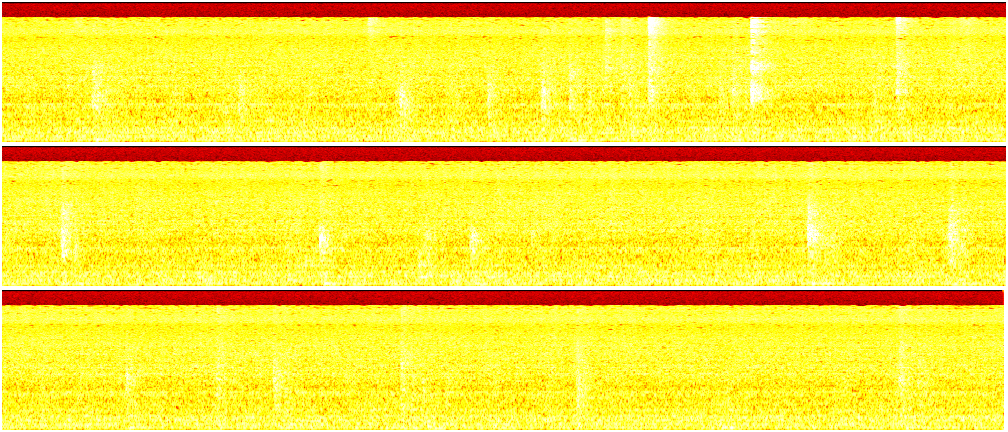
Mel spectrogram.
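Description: A condenser tumble dryer runs with a steady hum.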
